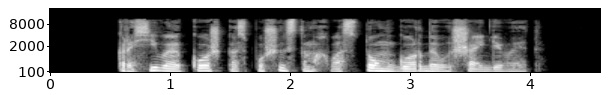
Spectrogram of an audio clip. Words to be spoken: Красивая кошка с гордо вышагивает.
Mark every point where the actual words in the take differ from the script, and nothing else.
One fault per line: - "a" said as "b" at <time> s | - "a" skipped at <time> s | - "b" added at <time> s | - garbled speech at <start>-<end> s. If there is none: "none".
- "пушистым хвостом" added at 1.6 s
